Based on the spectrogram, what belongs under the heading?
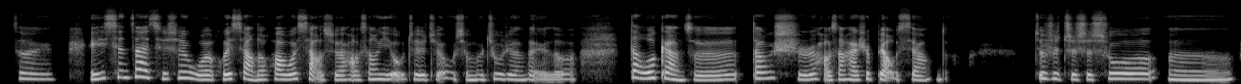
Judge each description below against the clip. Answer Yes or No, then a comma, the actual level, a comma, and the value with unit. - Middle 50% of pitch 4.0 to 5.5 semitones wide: No, average, 3.4 semitones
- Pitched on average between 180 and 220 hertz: No, high, 235 Hz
